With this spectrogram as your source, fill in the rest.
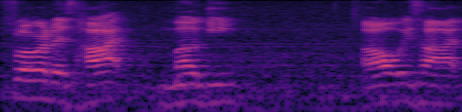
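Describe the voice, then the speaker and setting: A man keeps a moderate pace and fairly even intonation while audible room echo and noticeable background noise surround him. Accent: slight Jamaican. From Jamaica. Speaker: 3D printing streamer. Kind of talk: live stream chat. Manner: casual.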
